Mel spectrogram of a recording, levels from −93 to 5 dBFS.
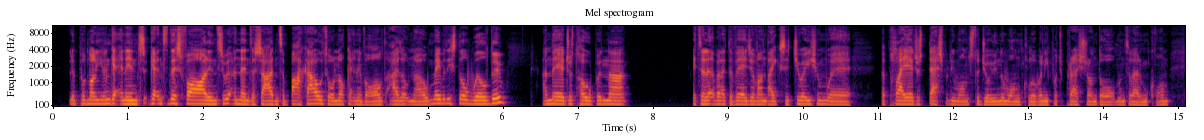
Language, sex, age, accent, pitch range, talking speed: English, male, 30-49, British, 125-150 Hz, 255 wpm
